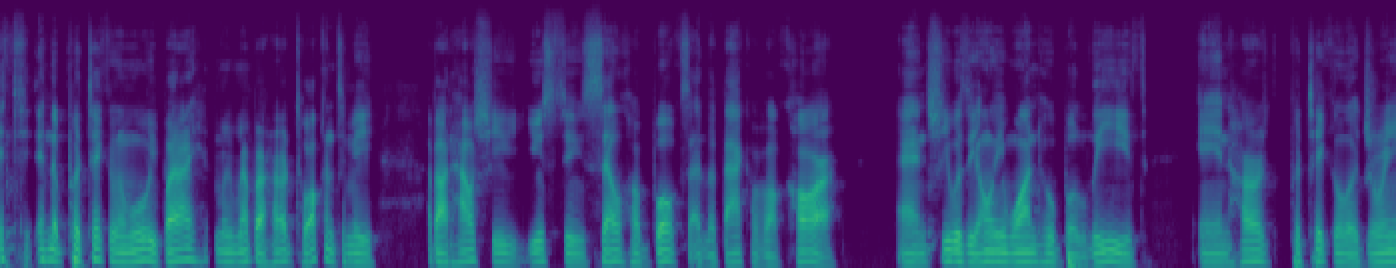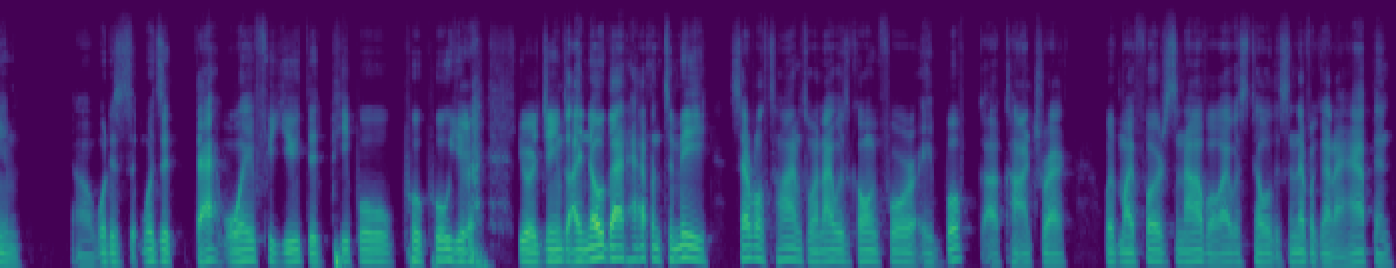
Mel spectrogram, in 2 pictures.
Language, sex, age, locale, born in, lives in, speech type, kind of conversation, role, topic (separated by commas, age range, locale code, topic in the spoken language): English, male, 65-69, en-US, United States, United States, conversation, unstructured, none, Which teacher inspired you most, what did they spark in you, and how did it shape you?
